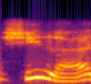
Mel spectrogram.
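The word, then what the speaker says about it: śīla: Kemudian sila dengan i, pengucapan vokal i panjang, artinya peraturan tingkah laku yang baik, yang penting, atau yang senonoh.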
